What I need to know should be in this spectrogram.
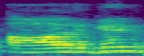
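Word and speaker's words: Argand: Spelling देखिएगा ध्यान से, इसको बोलते हैं आर्गेन प्लेन, ठीक है।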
